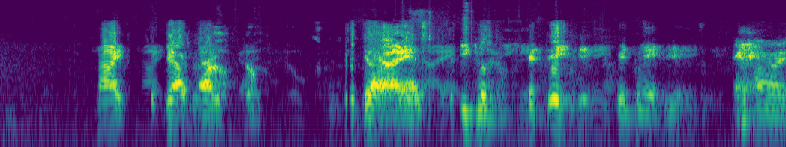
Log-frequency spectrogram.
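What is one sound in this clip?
A man talks into a headset microphone, close and animated.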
